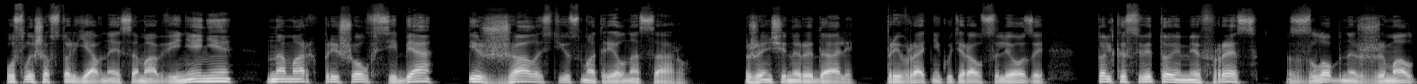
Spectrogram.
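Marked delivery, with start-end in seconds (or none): none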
